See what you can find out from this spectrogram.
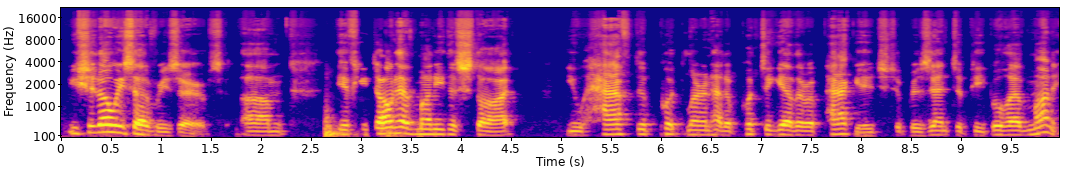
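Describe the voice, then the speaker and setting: Speaking in an ordinary speaking voice, a man talks at a moderate pace and fairly high pitch with ordinary pitch variation. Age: 60s. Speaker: real estate investor and author. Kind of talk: podcast interview.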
